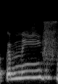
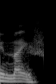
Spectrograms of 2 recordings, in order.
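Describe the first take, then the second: First: "knife" as "kuh-neef", K sounded; raised two-syllable "kuh-neef" for knife; impossible reading. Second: "knife" as "naif", silent K; certain reading. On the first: Teacher ruling out a reading, knife as "kuh-neef". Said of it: "Bacanya nggak mungkin". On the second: Teacher confirming the reading, knife as "naif". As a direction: drop the K in "knife". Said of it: "pasti knife gitu". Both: Shown as a demonstration.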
